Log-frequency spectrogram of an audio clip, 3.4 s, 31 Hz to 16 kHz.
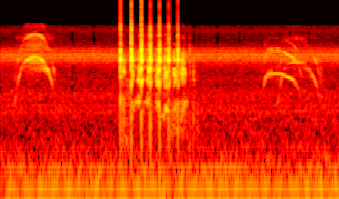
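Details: A northern royal albatross parent back at the nest to feed its chick, dated 08 06 2023. One arched call, then a quick run of about eight sharp clattering pulses, then softer overlapping wavering calls.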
